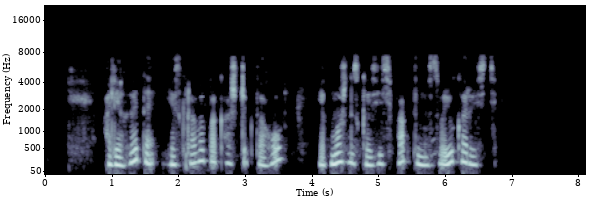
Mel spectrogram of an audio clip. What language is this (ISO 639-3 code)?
bel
